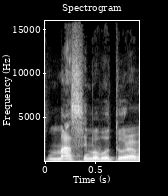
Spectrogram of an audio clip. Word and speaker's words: Massimo Bottura: I think at the stage, did he pronounce it okay? – Yeah, perfect. Perfect. Okay. Actually, one of the first one who pronounced Massimo Bottura very well.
